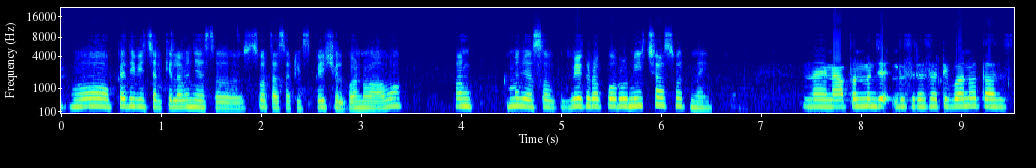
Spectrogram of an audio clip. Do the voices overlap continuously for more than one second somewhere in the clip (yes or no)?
no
